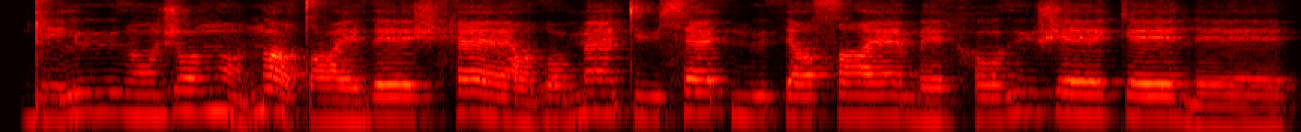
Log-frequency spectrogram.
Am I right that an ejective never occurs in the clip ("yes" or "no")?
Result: yes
